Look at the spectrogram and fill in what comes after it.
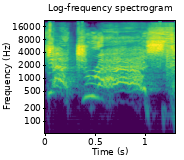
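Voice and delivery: high scream. Retelling a fall off the bed: imitating own past screaming. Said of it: "And I'm screaming".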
